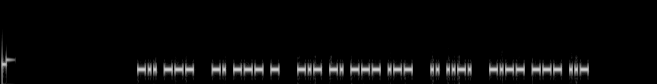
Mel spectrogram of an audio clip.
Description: Morse code, heard as a keyed tone, about 40 wpm, 700 Hz. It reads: DO NOT KNOW IF YOU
